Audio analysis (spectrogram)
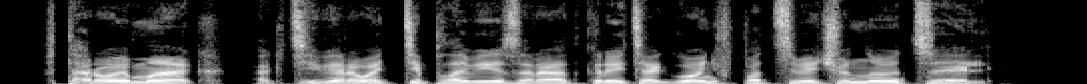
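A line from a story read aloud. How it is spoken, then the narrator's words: Yelling. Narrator (Russian): заорал Адам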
